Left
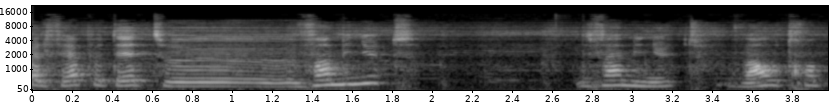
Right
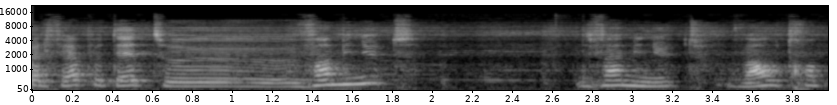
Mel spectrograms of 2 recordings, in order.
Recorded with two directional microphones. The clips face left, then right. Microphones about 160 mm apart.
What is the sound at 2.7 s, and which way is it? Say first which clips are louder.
Speech: right 2 dB; 15° right (ahead or behind).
